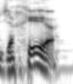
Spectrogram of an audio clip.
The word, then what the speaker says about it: yagéa: Esta palabra fatigosa se pronuncia como yajea del hebreo.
